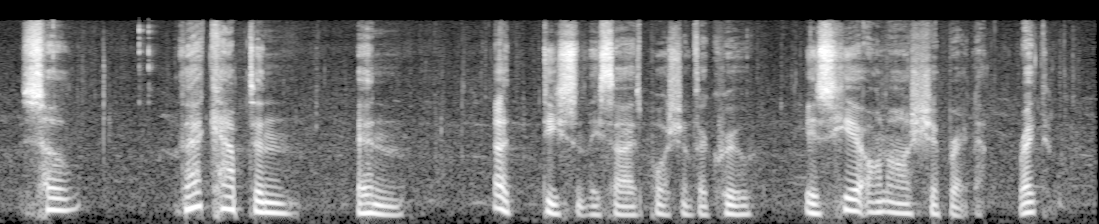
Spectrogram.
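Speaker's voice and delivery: soft, conspiratorial half-whisper, very close. Voicing a character who goes up to the captain and half-whispers into his ear: half-whispering. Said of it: "She's gonna whisper into his ear".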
